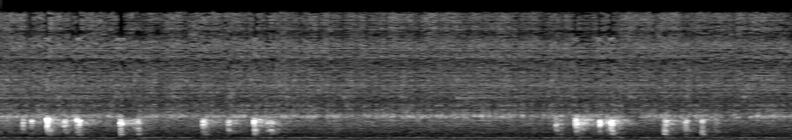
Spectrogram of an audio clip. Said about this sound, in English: I'm just typing this stuff in real quick here to show you for an example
